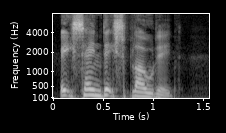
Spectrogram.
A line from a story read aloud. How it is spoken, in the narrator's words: said Dean angrily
